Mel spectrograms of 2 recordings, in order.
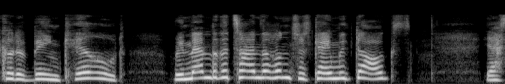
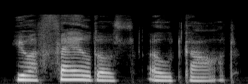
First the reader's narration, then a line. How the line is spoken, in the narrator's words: the queen said softly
